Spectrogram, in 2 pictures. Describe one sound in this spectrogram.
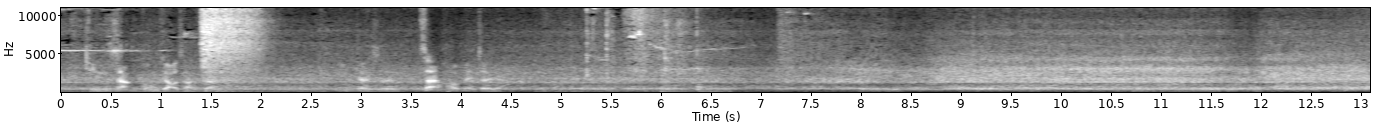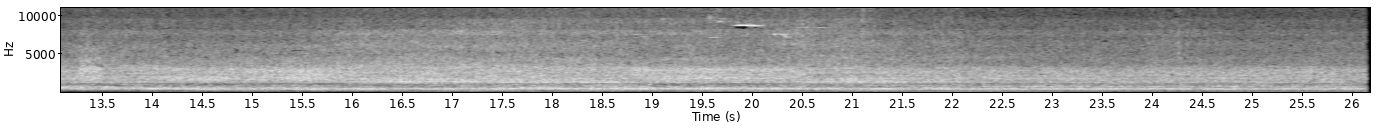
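A bus engine idles with a steady hum nearby.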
